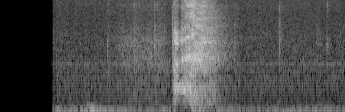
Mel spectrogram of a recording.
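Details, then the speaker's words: Young Chinese woman, described as an allergy sneeze: one forceful, wet sneeze with a quick breath in before it, over faint room noise; she apologizes afterward. "Sorry， 打了个喷嚏。"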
